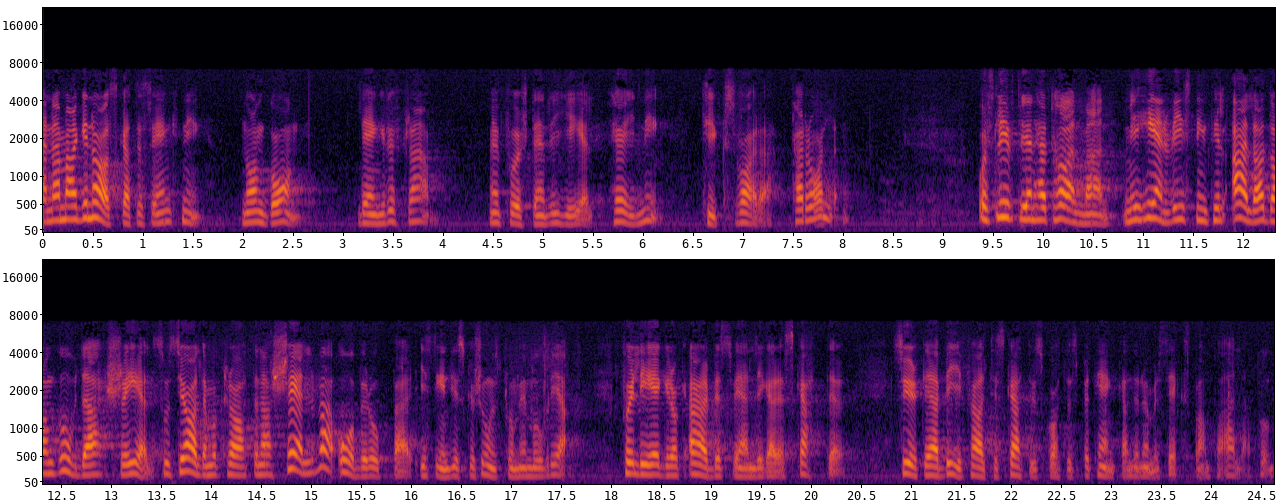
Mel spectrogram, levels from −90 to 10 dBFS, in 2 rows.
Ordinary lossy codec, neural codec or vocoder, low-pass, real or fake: none; vocoder, 44.1 kHz, 128 mel bands every 512 samples, BigVGAN v2; 7.2 kHz; fake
